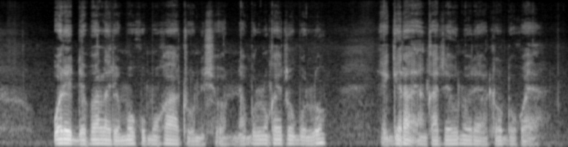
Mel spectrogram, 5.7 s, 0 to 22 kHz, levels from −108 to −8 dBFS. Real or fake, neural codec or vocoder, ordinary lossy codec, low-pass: fake; vocoder, 44.1 kHz, 128 mel bands every 256 samples, BigVGAN v2; none; none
